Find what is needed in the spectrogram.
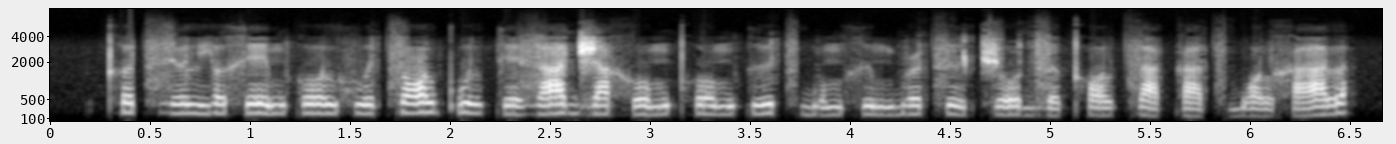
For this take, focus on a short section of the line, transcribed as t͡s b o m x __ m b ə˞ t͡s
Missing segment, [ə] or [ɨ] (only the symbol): ɨ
